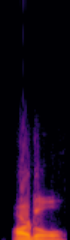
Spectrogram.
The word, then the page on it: artel: American English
